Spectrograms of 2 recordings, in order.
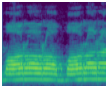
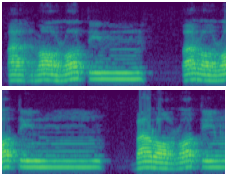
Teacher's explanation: با کو باریک ہی پڑھیں گے موٹا نہیں کرنا. را کی وجہ سے بورا بورا نہیں کرنا.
